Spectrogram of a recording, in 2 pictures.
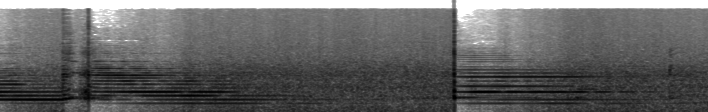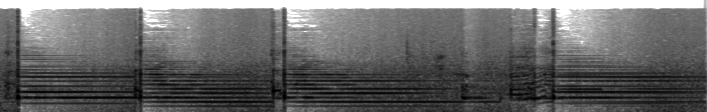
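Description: Jiuta shamisen played solo: single plucked notes and short figures, each ringing out and slowly dying away, with gaps between phrases and a quick run of notes near the end.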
